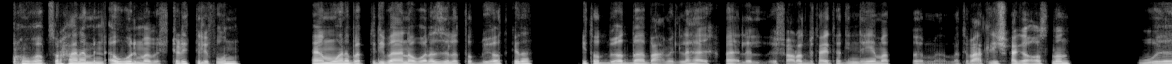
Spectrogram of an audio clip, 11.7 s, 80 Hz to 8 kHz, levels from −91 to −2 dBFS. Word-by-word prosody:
هو 115 -3 +4
بصراحة 150 - +2
أنا 140 -2 +7
من 105 -4 +3
أول 135 +3 +5
ما 100 -2 +2
باشتري 100 +8 -1
التليفون 125 0 0 0.7
فاهم، 115 +3 +5
وأنا 120 +2 +6
بابتدي 125 +2 -1
بقى 120 -1 +4
أنا 120 -2 +4
وبانزّل 115 +4 +1
التطبيقات 100 - -4
كده، 155 +3 0 0.5
في 140 - -2
تطبيقات 125 -3 -1
بقى 130 -1 -1
باعمل 95 -1 -6
لها 115 -2 -1
إخفاء 120 +5 -5
للإشعارات 100 +2 -6
بتاعتها 120 -1 -4
دي 115 - -11
إن 115 -2 -4
هي 110 +2 -1
ما 100 -3 -2
ت - - -16
ما - - -14
ما - - -18
تبعتليش 105 +5 -3
حاجة 120 0 0
أصلًا 150 +5 -2 0.7
و 105 +2 -4
115 Hz, 180 wpm, -25 LUFS, 105-130 Hz, 0.7 s, أنا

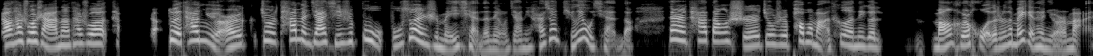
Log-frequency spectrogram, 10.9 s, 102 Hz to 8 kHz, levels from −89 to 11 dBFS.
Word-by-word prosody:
然 250 +4 +7
后 - - -5
他 325 - +5
说 325 0 +4
啥 200 -10 +5
呢， 240 +2 0
他 275 +2 -4
说 275 -1 +4
他 - - -11 0.3
他 - - -4
对， 335 -6 +4
他 345 +4 +4
女 330 -7 -5
儿， 230 +5 +2 0.2
就 340 - -1
是 320 - -1
他 375 +5 +5
们 340 -5 -1
家 285 0 +7
其 275 -2 -8
实 310 - -6
不 315 - -4
不 230 +3 -9
算 360 -3 +3
是 225 -3 -5
没 185 -1 -6
钱 230 - -6
的 155 - -9
那 170 - -10
种 145 - -15
家 175 0 -10
庭， 190 +2 -14
还 - - -5
算 415 +1 -3
挺 - - -10
有 415 +1 -1
钱 - - -11
的。 - - -7 0.3
但 375 -1 +6
是 340 - +3
他 335 0 -1
当 320 0 0
时 225 +2 -1
就 265 +1 -5
是 255 0 -3
泡 320 +6 +3
泡 300 - 0
玛 - - -1
特 250 -4 -2
那 225 0 -6
个 210 -3 -4 0.5
盲 195 0 +4
盒 235 - -1
儿 - - +3
火 - - -3
的 - - 0
时 195 - -8
候， 225 - -5
他 275 - -3
没 300 +6 +2
给 - - 0
他 210 +1 -5
女 180 - -11
儿 - - -5
买。 180 -1 -2
275 Hz, 355 characters per minute, -20 LUFS, 220-325 Hz, 0.5 s, 然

